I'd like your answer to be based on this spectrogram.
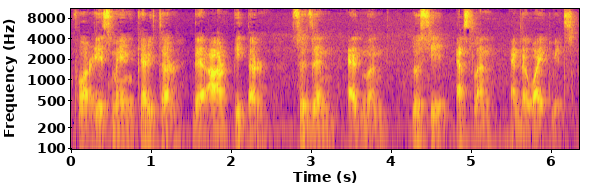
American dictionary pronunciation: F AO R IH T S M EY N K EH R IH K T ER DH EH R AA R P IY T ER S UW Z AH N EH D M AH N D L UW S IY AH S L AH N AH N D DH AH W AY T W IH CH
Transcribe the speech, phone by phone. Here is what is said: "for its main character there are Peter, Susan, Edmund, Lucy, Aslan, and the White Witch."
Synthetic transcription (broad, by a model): F AO R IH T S M EY N K EH R IH K T ER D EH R AA R P IY T ER S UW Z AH N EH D M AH N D L UW S IY AH S L AH N AH N D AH W AY T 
